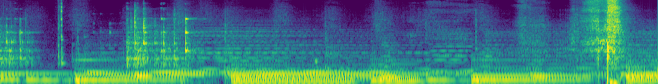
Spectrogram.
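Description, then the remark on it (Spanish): Ice cubes are taken out at home for a very cold sparkling water, clinking and rattling in a few sharp, irregular bursts, the loudest near the end, over a steady humming tonal background with no talking. “Ahora voy, me saco mis hielos.”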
